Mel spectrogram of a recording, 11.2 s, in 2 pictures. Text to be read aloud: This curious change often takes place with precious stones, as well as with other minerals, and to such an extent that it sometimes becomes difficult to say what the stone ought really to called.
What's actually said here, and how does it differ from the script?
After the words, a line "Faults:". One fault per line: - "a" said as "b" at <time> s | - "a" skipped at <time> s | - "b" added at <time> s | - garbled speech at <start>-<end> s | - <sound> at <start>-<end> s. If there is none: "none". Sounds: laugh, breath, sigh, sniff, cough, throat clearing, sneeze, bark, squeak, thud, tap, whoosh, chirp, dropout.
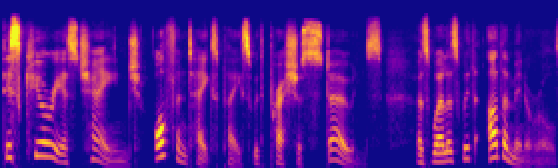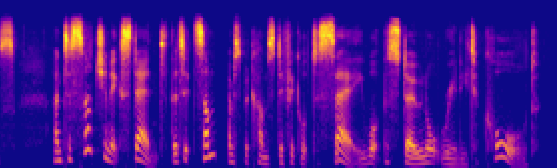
This curious change often takes place with precious stones, as well as with other minerals, and to such an extent that it sometimes becomes difficult to say what the stone ought really to called.
Faults:
- dropout at 7.7-7.9 s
